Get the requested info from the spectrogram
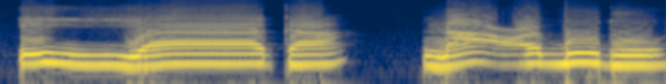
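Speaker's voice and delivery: ইয়াকা নাবুদু drawn out slowly; slow recitation. Shown as a demonstration. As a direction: chant ইয়াকা নাবুদু with long held vowels. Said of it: "আবার". (ধীরে টেনে তিলাওয়াত)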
